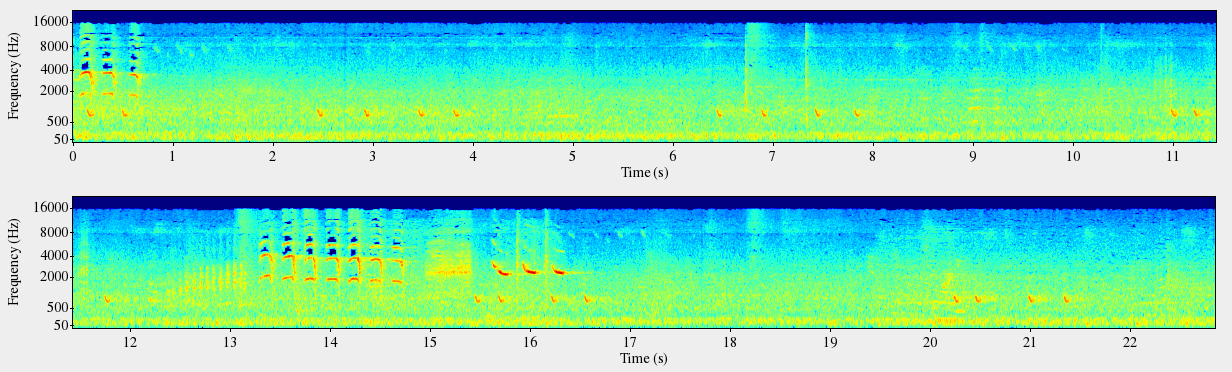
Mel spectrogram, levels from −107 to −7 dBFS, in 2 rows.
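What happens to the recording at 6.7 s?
At 6.7 s the audio is affected by clock drift between sender and receiver, which runs through the whole clip. The sender's clock runs about 1% slower than the receiver's, so the receiver's jitter buffer drains a little faster than it is refilled. To keep playing without running out, the receiver keeps patching the gap, and the effect is a recurring timing unsteadiness across the sound rather than a single event.

That moment also falls inside a stretch of repeated timing corrections lasting from 0.72 s to 22.23 s. Because the sender is slow, the receiver repeats short pieces of audio at uneven intervals, all in the same direction, which amounts to playback at 99% speed. Over the stretch the repeats add roughly 200 ms. Each one can register as a small hiccup or a wavering tempo, and 6.7 s is one point within that continuing pattern.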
